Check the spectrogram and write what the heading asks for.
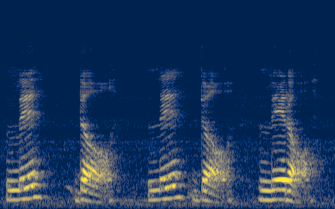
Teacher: notice in American English that those T's are going to sound like a fast D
